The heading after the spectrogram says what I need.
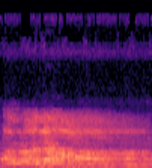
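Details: Sustained, high-pitched wailing cry with a slightly falling pitch from a toddler in a quiet room, in a home recording of a baby's jealousy toward a dog; ordinary child crying.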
